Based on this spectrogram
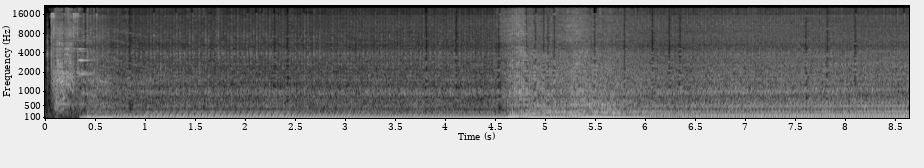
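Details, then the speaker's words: Rebuilt Triumph Spitfire 1500, shaved head ~9.5:1, .270 cam, new pistons: low steady idle about 800 rpm, about 60 psi oil, ~190°F, even firing with faint regular fuel pump clicking, briefly revved; normal healthy idle. "about uh 800 rpms uh about 60 yeah about 60 pounds of oil pressure temperatures about 190."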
